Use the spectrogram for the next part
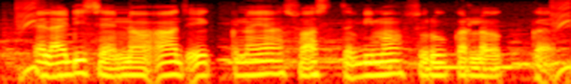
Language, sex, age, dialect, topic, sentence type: Maithili, male, 18-24, Angika, banking, statement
